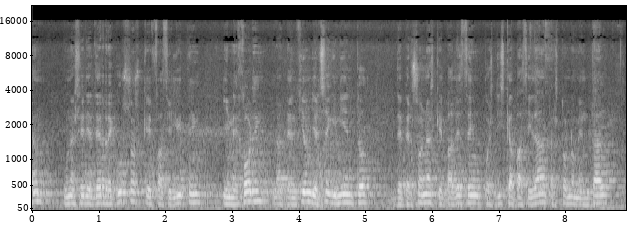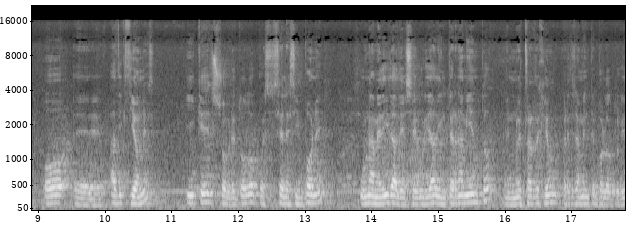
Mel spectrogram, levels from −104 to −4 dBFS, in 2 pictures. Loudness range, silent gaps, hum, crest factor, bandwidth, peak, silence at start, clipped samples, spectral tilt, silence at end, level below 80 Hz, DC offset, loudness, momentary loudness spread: 2 LU; none; none; 16 dB; 16.5 kHz; -6 dBFS; 0 s; under 0.1%; -5.5 dB/octave; 0 s; -46 dBFS; under 0.1%; -22 LUFS; 7 LU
